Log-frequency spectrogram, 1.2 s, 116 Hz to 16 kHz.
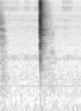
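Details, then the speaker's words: Type 1 diabetic changing insulin pod (every three days): a single sharp click in a quiet room as the pod automatically inserts its cannula after confirming. "then you hit confirm and then it's just gonna automatically insert that cannula so I just kind of wait on the edge of my seat"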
